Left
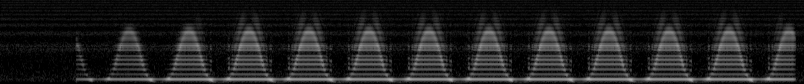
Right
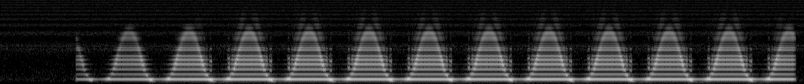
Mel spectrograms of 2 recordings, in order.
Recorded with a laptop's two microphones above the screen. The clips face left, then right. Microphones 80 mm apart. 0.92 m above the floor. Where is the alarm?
50° right (ahead or behind).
